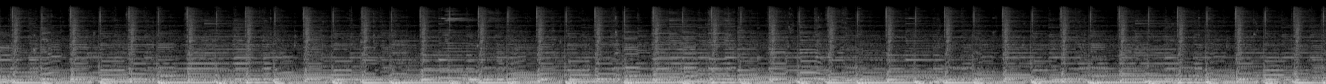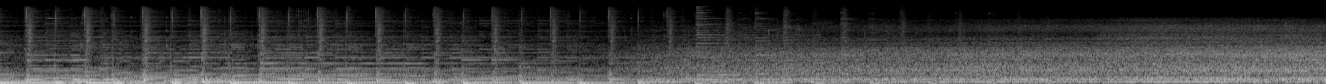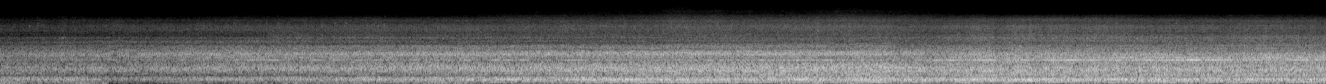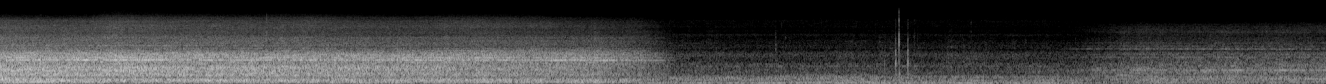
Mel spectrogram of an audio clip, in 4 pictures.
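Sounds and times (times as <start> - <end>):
electric train passing: 0.0 - 53.0
motor whine: 11.6 - 53.0.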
